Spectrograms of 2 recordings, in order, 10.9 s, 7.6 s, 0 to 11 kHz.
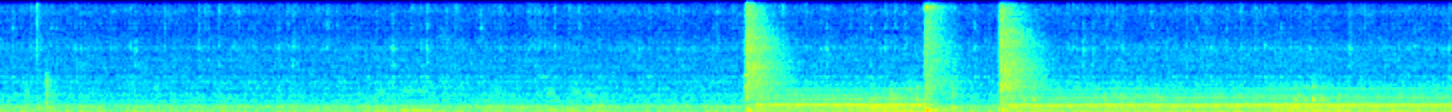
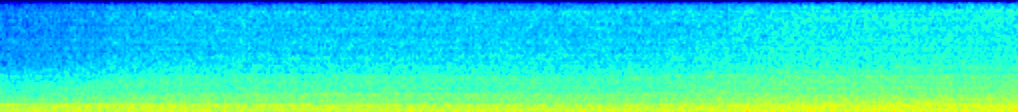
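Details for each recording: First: Monarch 10EE lathe after gear train work to reduce noise, running about 1000 rpm in feed setting: steady gear whir with regular tick about four per second and some loud knocks; substantially less noisy but problem not solved. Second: Monarch 10EE lathe on 240 V line (set up for 208 V) during refurb, spindle drive running up to 3000 rpm forward and reverse: steady even hum with faint motor whine, no knocks, pretty quiet; normal spindle drive.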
